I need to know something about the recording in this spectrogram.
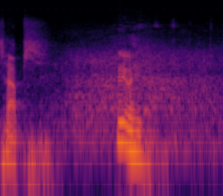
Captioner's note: audience laughing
